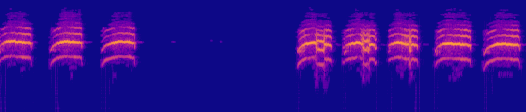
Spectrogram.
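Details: Wounded-rabbit distress cry of an eastern cottontail, played as a hunting decoy to draw predators: three harsh, drawn-out squeals, a two-second silence, then five more cries, some cracking and wavering in pitch.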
